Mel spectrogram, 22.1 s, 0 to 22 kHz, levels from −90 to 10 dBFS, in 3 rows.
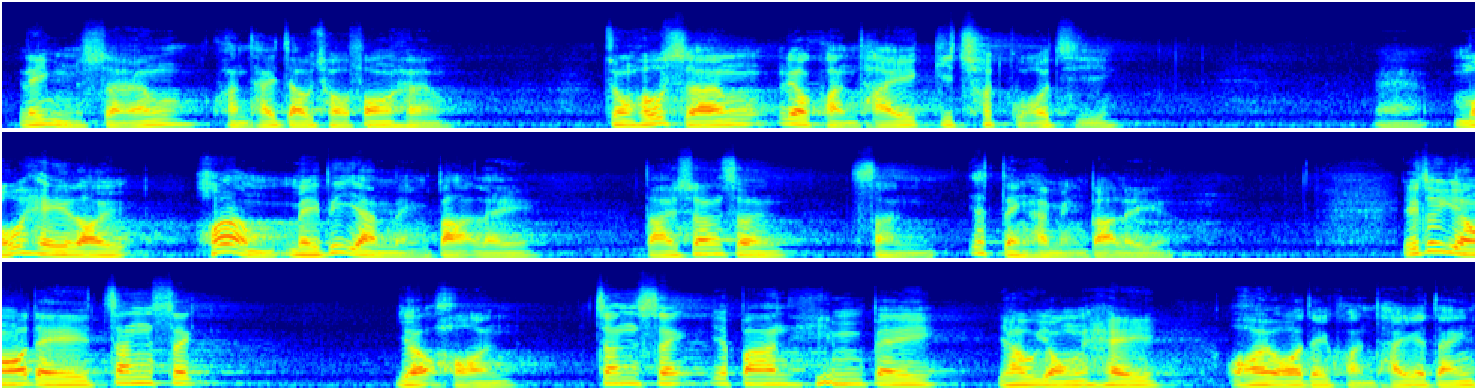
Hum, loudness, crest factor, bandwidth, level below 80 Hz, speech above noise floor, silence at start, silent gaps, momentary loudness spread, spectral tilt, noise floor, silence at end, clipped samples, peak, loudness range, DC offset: none; -22 LUFS; 18 dB; 9.8 kHz; -60 dBFS; 39 dB; 0.1 s; none; 15 LU; -7 dB/octave; -60 dBFS; 0 s; under 0.1%; -4 dBFS; 6 LU; under 0.1%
